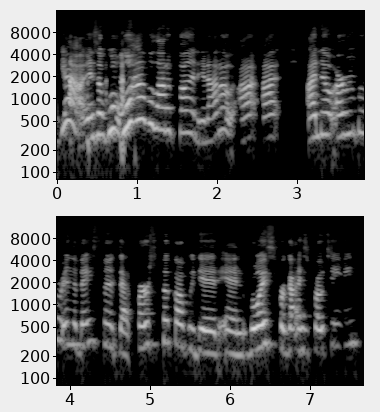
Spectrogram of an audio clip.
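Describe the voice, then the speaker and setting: High-voiced chatty woman in her forties. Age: 40s. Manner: animated, chatty, quick to joke. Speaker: guest chef. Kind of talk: casual interview chat.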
